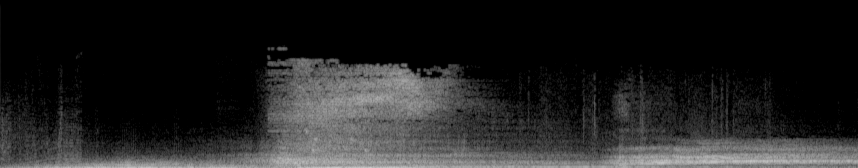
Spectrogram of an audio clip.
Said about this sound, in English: We hear an animalistic scream. The record of this past event is otherwise soundless. What is this scream?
